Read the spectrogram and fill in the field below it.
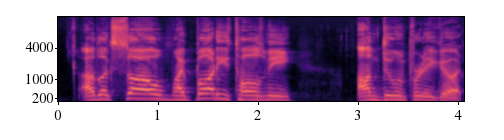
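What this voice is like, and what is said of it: Put-on Brooklyn accent. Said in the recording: “Like a Brooklyn accent. I don't know where the Brooklyn accent came from.”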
